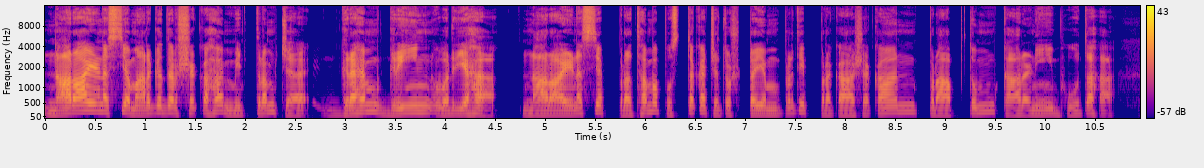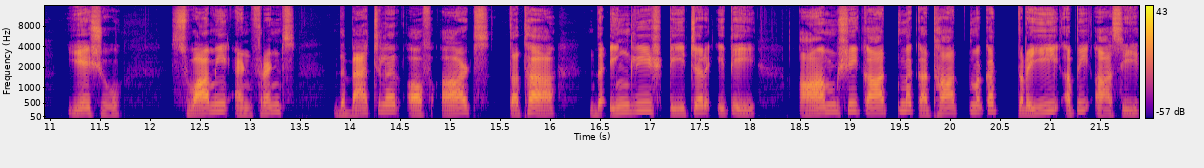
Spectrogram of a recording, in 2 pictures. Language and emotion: Sanskrit, neutral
